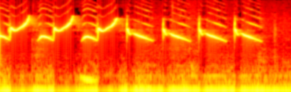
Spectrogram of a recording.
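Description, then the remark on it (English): A cardinal sings a loud, clear series of whistles: about four rising slurred notes followed by four sharp downslurred ones, repeated rhythmically over a low background hum, with no one talking. “They're just they get the loud, clear whistles. Just beautiful singers.”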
